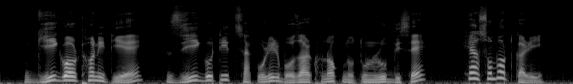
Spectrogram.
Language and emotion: Assamese, surprised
